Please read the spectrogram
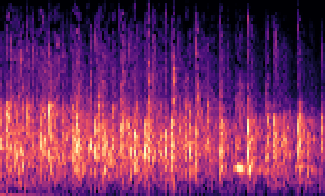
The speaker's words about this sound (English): All right, thank you very much. Give her a little clap. Good job.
